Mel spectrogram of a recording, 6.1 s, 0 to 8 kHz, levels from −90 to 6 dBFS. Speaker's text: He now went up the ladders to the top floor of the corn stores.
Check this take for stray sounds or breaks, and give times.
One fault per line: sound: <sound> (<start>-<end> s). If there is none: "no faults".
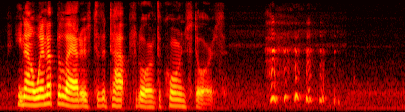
sound: laugh (4.0-5.1 s)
